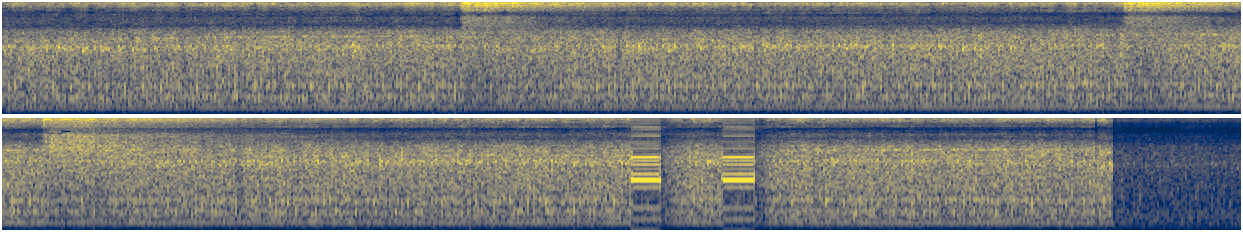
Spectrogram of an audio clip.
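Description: A very large truck engine runs steadily and loudly, a dense continuous rumble that holds throughout, with a couple of brief sharp clicks near the end before it drops away.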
